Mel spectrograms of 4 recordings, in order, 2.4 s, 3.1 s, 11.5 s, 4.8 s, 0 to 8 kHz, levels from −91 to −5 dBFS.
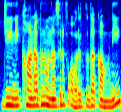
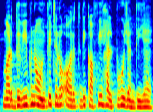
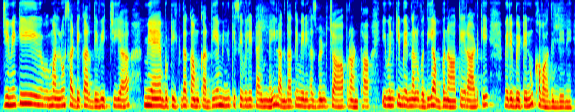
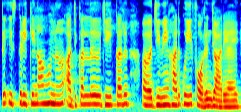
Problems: constant background noise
